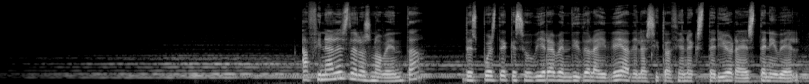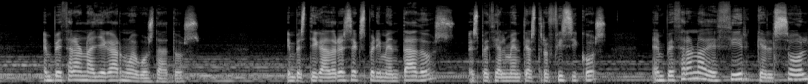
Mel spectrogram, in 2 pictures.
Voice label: Documental

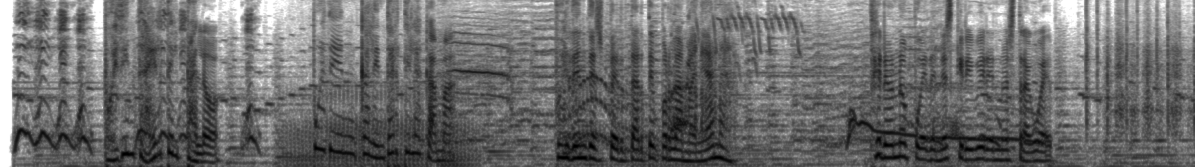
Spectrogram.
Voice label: tienda veterinaria spot; barakaldo

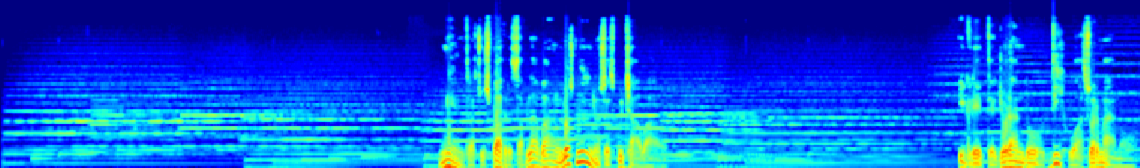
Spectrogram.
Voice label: audiolibro

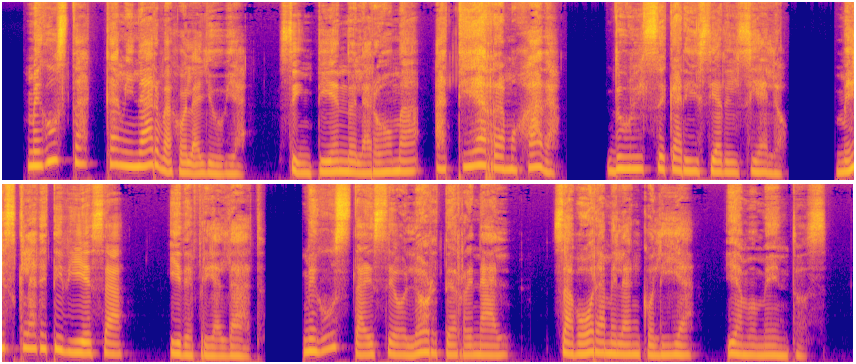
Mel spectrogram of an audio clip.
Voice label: locutora audiolibro

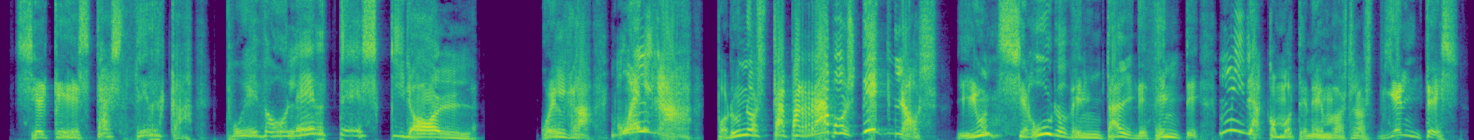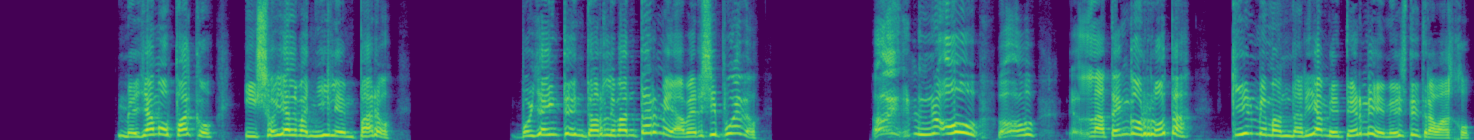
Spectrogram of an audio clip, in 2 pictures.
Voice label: Doblaje; Malditos V rgenes; Voice Over for Animation and Cartoon Characters

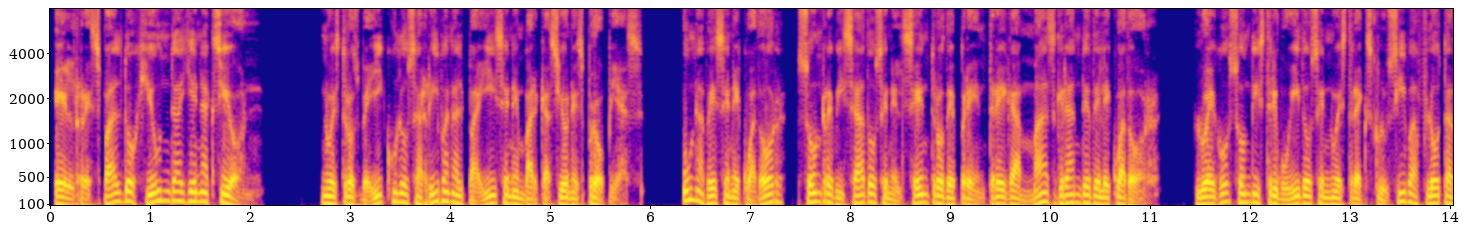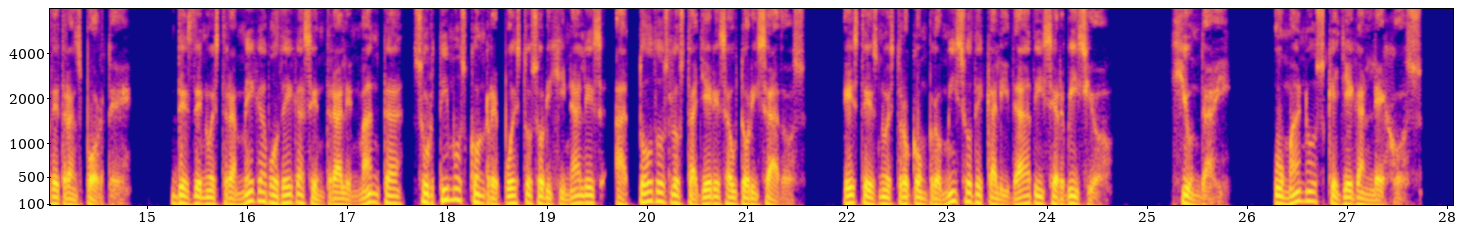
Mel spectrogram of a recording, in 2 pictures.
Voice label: Corporativo Hyundai Ecuador

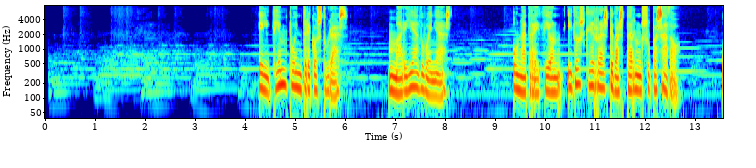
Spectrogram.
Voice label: Muestra Audiolibro; El tiempo entre costuras; audiobook voice overs

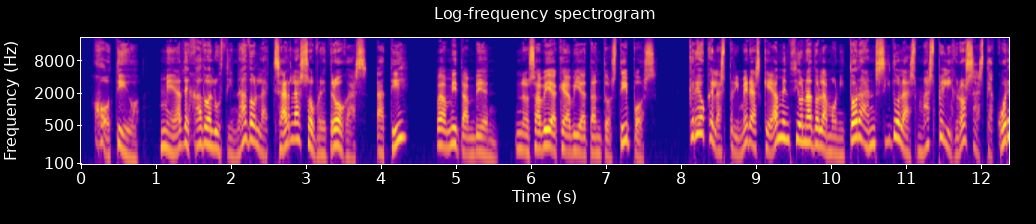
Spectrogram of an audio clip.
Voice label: adolescentes

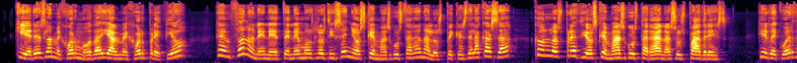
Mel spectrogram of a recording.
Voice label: anuncio

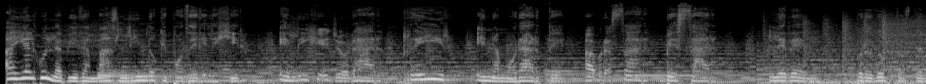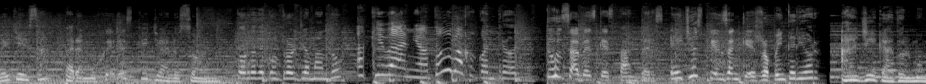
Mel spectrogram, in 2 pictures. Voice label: Reel NEUTRO

